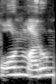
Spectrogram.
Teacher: ன் மருண்ல வந்து மூணு சுழி இன் வரும் ஆகிய எழுத்துக்களை அடுத்து வருவதால் தனக்குரிய அரை மாத்திரை அளவிலிருந்து குறைந்து கால் மாத்திரை அளவில் ஒலிக்கிறது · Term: மகரக் குறுக்கம்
